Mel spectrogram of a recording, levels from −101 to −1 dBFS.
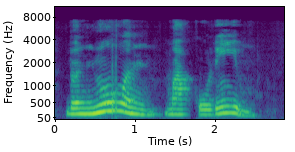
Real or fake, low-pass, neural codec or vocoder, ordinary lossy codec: fake; 7.2 kHz; codec, 16 kHz, 4 kbps, FreqCodec, smaller model; AAC, 64 kbps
